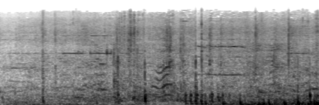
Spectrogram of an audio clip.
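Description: Busy Underground station ticket-barrier area: footsteps on a hard tiled floor and indistinct voices of passers-by, with a few short high electronic beeps. A low rumble builds from about halfway through.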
